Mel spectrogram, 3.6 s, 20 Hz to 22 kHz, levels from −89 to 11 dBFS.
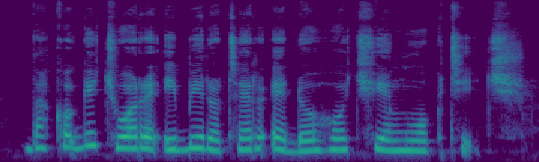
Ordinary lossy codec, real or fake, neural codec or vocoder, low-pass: none; real; none; none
